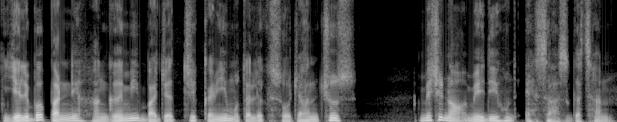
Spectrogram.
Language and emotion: Kashmiri, sad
